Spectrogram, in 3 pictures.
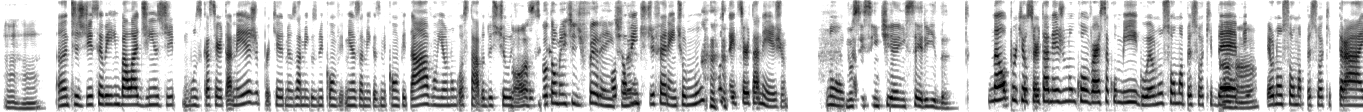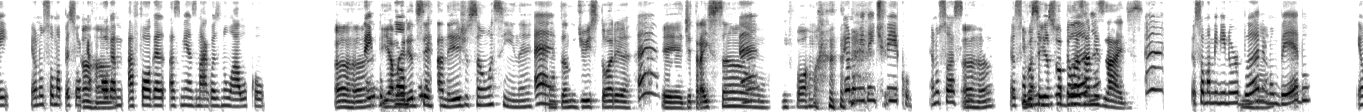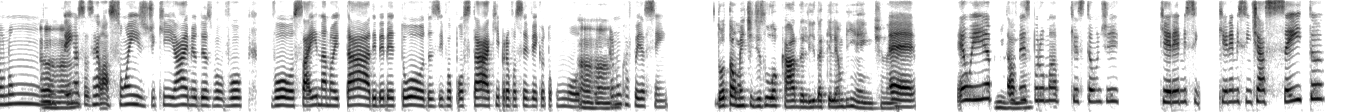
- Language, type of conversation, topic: Portuguese, podcast, Como você descobre música nova hoje em dia?
- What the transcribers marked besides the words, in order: laugh; laugh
